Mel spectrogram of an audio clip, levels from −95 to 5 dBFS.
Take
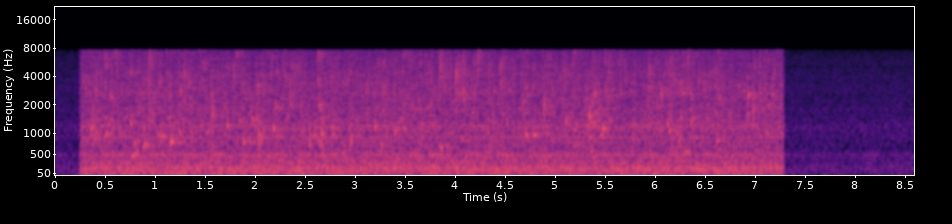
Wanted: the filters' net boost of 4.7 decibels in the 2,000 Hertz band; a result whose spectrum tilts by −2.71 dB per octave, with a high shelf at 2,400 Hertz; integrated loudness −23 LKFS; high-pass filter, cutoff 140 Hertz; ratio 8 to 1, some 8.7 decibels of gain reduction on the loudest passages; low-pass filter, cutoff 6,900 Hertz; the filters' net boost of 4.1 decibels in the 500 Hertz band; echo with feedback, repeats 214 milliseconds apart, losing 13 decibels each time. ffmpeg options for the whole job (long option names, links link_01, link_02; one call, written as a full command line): ffmpeg -i in.wav -af "highpass=140,lowpass=6900,equalizer=frequency=500:width_type=o:gain=4.5,equalizer=frequency=2000:width_type=o:gain=3.5,highshelf=frequency=2400:gain=4.5,acompressor=threshold=-32dB:ratio=8,aecho=1:1:214|428|642:0.224|0.0493|0.0108,volume=11.5dB" out.wav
